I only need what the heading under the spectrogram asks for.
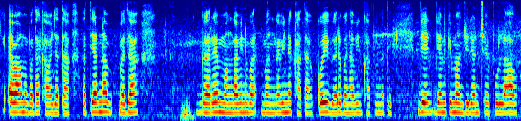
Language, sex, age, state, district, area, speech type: Gujarati, female, 18-30, Gujarat, Narmada, urban, spontaneous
